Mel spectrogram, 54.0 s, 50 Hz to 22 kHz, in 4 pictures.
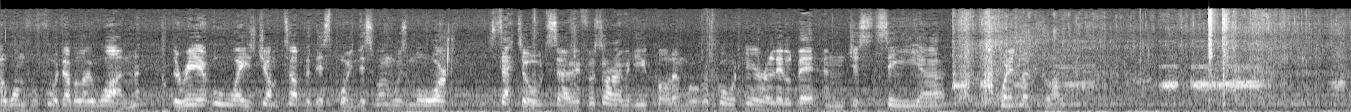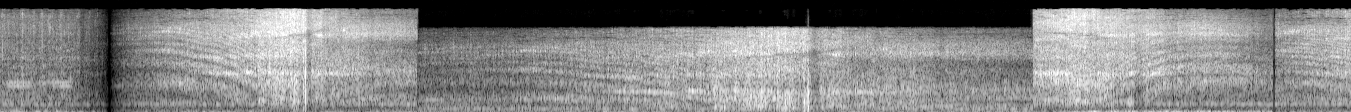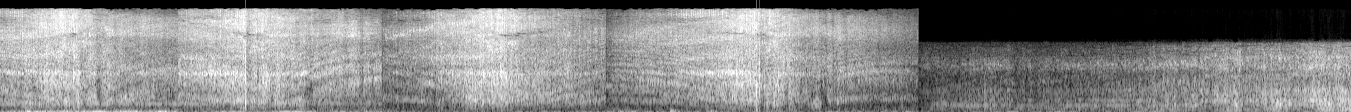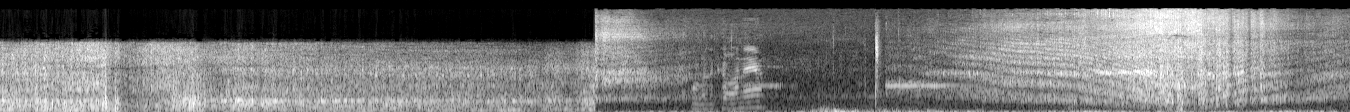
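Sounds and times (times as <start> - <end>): toy car electric motor whining: 9.5 - 17.7, 18.6 - 23.0, 23.8 - 36.2, 49.4 - 54.0.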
